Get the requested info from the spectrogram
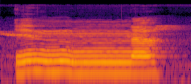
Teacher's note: Inna, naknya depannya ada tasydid, ditekan.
